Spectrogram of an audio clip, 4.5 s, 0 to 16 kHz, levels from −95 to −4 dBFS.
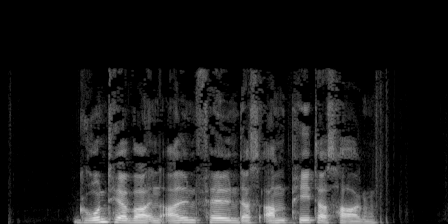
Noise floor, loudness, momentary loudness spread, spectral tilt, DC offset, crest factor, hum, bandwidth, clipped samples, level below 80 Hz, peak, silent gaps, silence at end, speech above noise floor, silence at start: -83 dBFS; -25 LUFS; 6 LU; -6.5 dB/octave; under 0.1%; 18 dB; none; 11.5 kHz; under 0.1%; -74 dBFS; -8 dBFS; none; 0.7 s; 59 dB; 0.75 s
